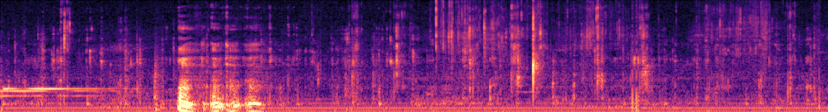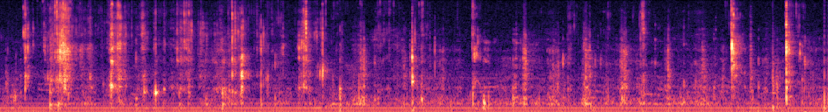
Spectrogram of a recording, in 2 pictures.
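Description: Close-up crunching and chewing of an extra-crispy battered fried chicken leg: many short, sharp crackles of the crust, with a brief vocal sound about two seconds in.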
